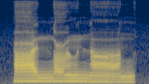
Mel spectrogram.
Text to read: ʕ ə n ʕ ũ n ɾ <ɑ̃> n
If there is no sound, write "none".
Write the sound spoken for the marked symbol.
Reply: ɑ̃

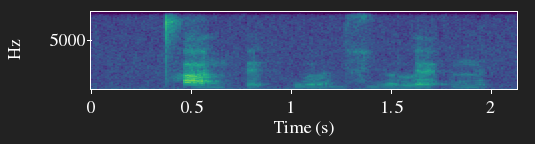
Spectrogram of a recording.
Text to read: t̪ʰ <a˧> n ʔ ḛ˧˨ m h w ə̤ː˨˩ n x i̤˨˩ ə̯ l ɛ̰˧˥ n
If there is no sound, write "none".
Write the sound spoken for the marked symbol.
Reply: a˧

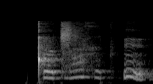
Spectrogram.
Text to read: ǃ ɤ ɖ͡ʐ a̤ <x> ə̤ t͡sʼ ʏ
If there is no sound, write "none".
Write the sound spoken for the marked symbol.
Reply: x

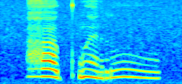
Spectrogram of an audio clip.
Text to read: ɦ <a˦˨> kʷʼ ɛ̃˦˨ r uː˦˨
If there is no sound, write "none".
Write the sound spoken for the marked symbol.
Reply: a˦˨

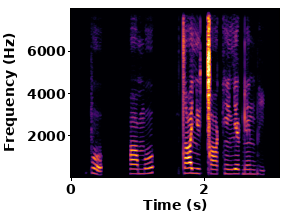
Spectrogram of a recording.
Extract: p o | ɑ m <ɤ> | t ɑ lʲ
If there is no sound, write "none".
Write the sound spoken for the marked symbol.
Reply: o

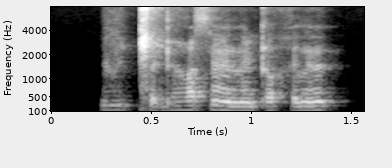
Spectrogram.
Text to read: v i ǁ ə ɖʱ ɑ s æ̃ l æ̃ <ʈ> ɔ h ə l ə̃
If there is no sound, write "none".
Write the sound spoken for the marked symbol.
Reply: ʈ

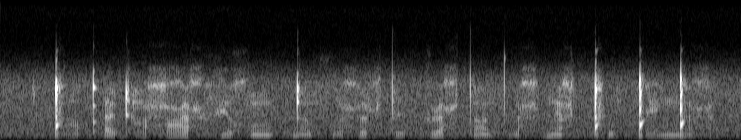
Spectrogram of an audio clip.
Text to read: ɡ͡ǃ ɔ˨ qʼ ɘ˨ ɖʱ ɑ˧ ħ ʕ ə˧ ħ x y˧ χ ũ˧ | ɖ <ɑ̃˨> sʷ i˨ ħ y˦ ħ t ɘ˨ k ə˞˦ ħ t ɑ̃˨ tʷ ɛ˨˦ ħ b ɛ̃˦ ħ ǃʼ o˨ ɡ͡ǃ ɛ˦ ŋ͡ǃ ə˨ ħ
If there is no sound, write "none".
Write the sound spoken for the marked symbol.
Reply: ɑ̃˨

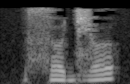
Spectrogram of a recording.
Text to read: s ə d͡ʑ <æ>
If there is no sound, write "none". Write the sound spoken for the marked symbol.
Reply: ə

